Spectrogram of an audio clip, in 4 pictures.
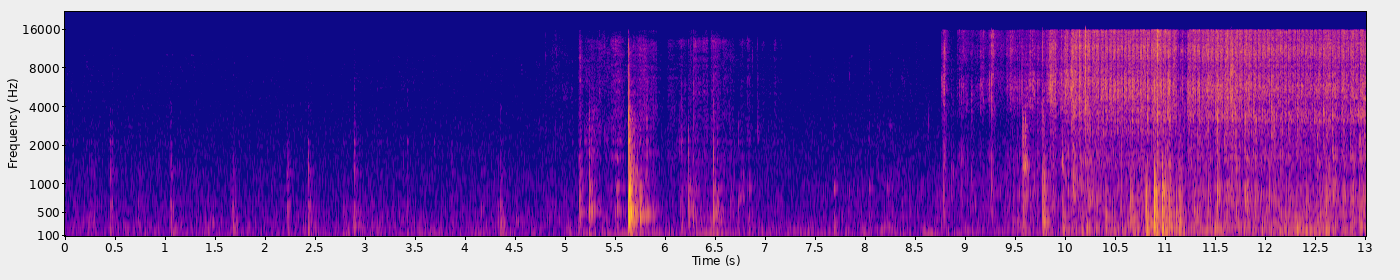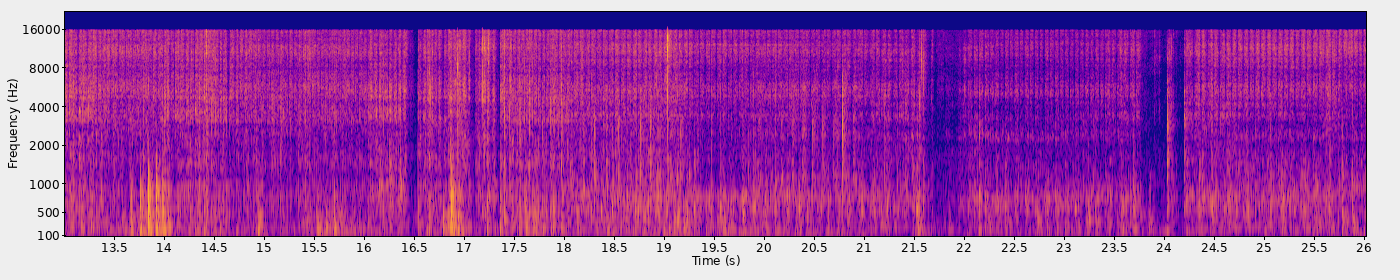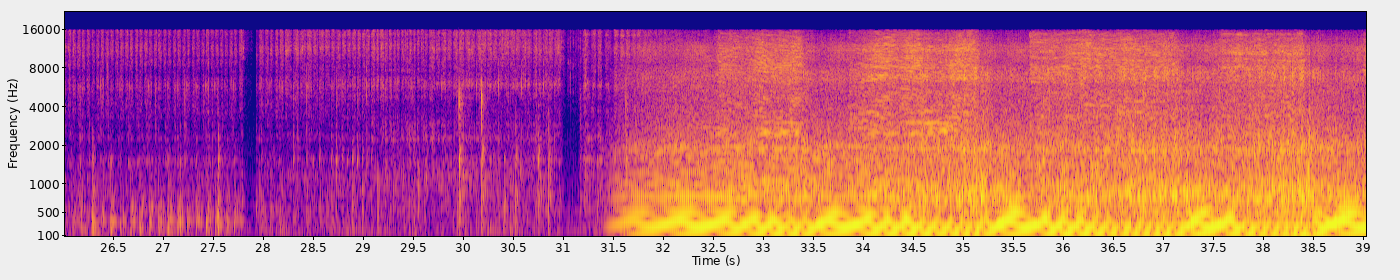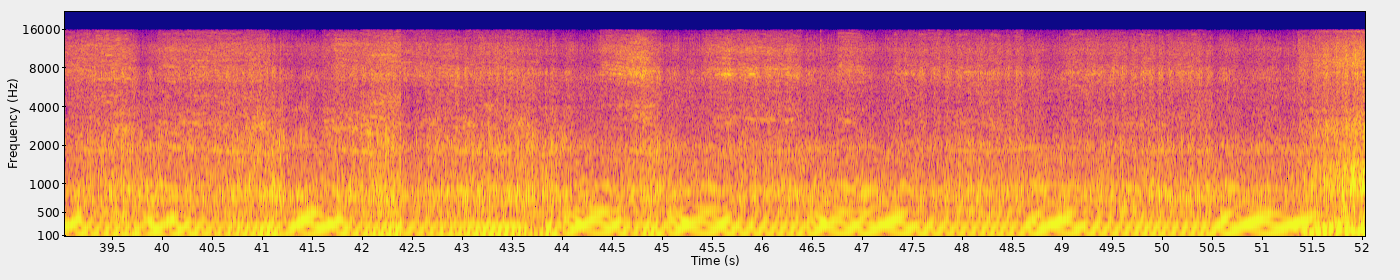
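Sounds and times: sandpaper rubbing on plastic: 10.0s - 36.1s, 51.2s - 52.0s.

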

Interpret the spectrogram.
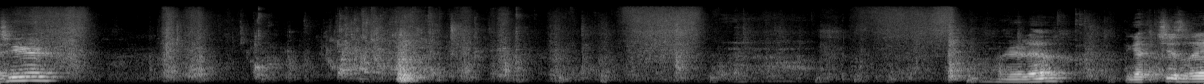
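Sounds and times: sponge wiping over tile: 0.3s - 1.0s, 6.2s - 7.1s, 8.6s - 9.6s.

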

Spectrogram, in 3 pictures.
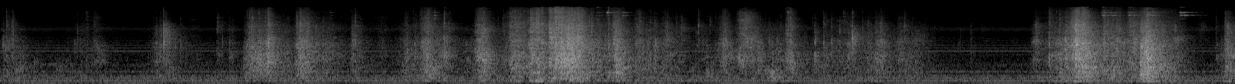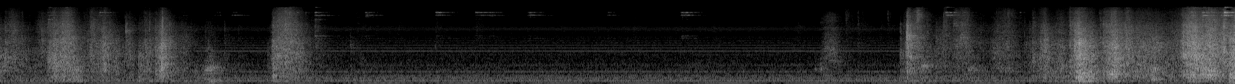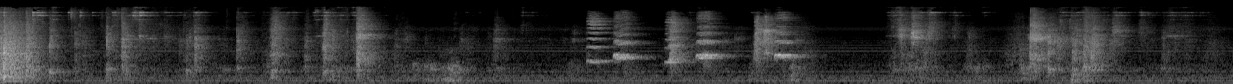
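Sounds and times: wrapping paper rustling: 0.0s - 9.4s, 21.6s - 28.7s
dog whining: 30.4s - 32.9s.

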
